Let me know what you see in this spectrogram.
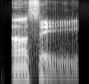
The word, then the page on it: RC: British English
